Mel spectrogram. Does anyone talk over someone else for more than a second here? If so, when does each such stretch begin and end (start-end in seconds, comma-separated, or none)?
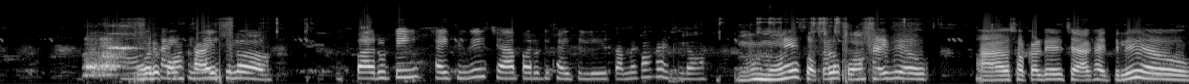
none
